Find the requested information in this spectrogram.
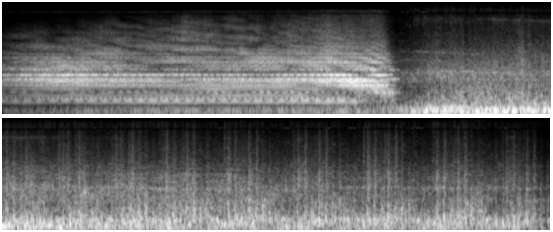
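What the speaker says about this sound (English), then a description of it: "And the Southwest Chief flies by a short time later." Amtrak's Southwest Chief passenger train blasts a long, loud horn as it approaches, then thunders past at speed with sustained rumble and rhythmic wheel clatter close by.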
